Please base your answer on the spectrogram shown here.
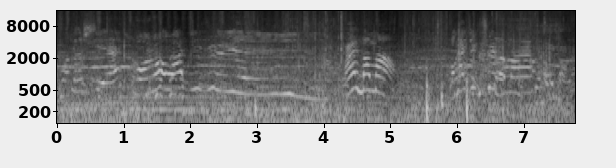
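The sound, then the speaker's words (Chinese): Children play in a residential garden playground sandpit, their high voices chattering, calling and squealing over one another in a continuous lively babble. “走进荣兴花园的儿童游乐区，一群孩子们正在沙坑上堆城堡。”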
